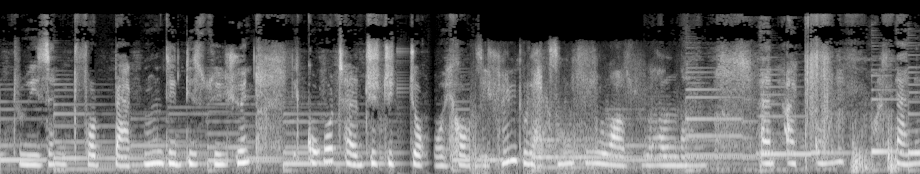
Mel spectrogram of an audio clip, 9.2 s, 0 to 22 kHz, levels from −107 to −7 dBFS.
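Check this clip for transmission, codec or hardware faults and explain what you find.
Four transmission faults turn up, between about 4.0 and 8.5 s.

Call audio freeze, 3.97 to 4.13 s: the jitter buffer likely ran dry while packets were held up in transit. The receiver stretched the last sound into a fading fill for about 125 ms, and when the audio resumed nothing was lost, only delayed by 125 ms.

Burst of packet loss, 4.28 to 4.37 s: a run of packets never arrived in time. The receiver covered about 58 ms by extending and fading the preceding sound, then jumped ahead, so roughly 60 ms of the original audio is gone.

Call bitrate drop, 4.74 to 8.45 s: the bandwidth estimate collapsed and the encoder went from 96 kbps to 9 kbps, holding the lowest rate for about 1.1 s. Coarser coding and an audio bandwidth cut from 20 kHz to 8 kHz make the sound rough and dull.

Drift correction step, 7.43 to 8.11 s: clock-matching software likely slowed playback in one step, about 5.3% slower, to rebalance its buffer. 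Pitch drops with speed by about 94 cents, close to a semitone, then snaps back to normal.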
